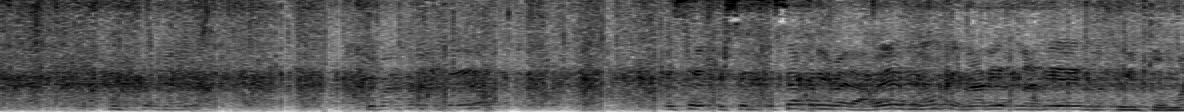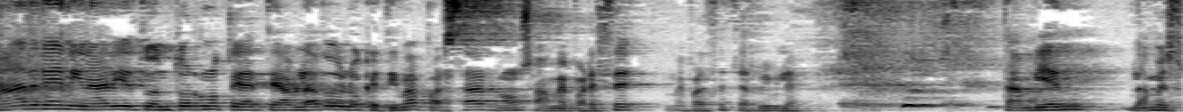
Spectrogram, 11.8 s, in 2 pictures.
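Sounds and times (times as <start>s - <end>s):
audience applause: 0.0s - 6.5s
speech: 0.6s - 1.2s, 1.8s - 2.7s, 3.4s - 11.8s.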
